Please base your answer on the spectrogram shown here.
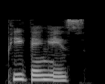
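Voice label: "pekingese", English, British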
